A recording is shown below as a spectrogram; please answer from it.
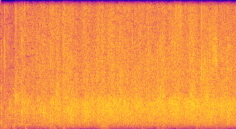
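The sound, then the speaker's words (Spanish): Sustained audience applause, a dense steady wash of many hands clapping at an even loudness for about five seconds, with faint voices mixed in underneath. “Aplauda, por favor, es muy bueno.”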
